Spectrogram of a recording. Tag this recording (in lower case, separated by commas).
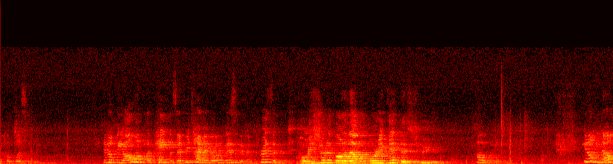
speech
